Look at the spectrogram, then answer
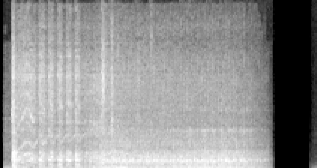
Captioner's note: engine starting up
